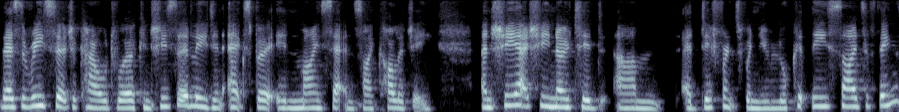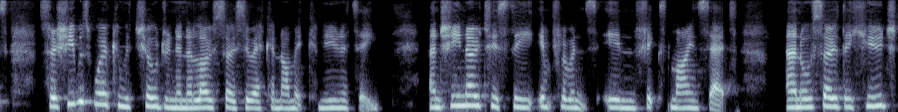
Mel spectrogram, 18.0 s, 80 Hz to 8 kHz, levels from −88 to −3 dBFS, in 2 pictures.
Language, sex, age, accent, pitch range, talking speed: English, female, 40-59, British, 190-240 Hz, 175 wpm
